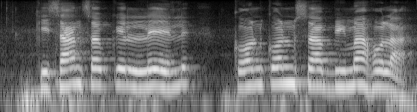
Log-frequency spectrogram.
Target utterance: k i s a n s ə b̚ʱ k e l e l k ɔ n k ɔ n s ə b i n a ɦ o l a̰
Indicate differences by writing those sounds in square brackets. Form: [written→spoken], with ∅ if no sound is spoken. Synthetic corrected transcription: k i s a n s ə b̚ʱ k e l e l k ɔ n k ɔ n s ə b i [n→m] a ɦ o l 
